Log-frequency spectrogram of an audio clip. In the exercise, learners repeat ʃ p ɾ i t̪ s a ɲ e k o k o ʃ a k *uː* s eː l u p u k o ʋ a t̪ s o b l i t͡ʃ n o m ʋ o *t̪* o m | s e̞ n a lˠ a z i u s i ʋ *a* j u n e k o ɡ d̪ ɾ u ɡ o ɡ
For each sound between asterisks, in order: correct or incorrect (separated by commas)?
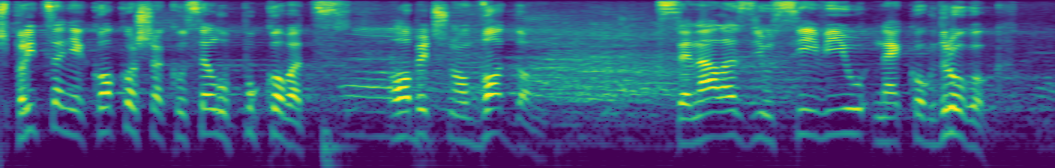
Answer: incorrect, incorrect, incorrect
